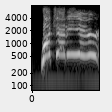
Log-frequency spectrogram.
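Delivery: tiny, very high-pitched voice. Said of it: "you just hear a small voice go".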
